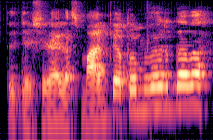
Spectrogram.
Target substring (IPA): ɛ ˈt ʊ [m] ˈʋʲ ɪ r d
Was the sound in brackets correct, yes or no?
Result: yes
